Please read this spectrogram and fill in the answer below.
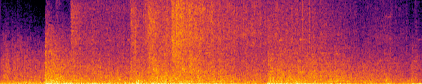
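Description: Bomb explosion sound effect: a sudden blast, then several seconds of deep rumbling with a few sharper cracks.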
